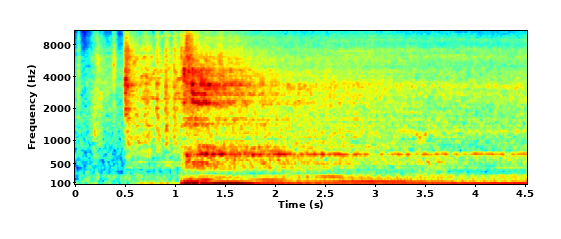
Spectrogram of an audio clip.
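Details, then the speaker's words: 2012 Nissan Maxima fired up after new exhaust installation that fixed a leak (it previously popped, leak from a loose single screw): catches, brief rev, then smooth even idle with no puffing, ticking or popping. "The rest of the exhaust is solid, so I'm kind of interested to see how it sounds without the leak."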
